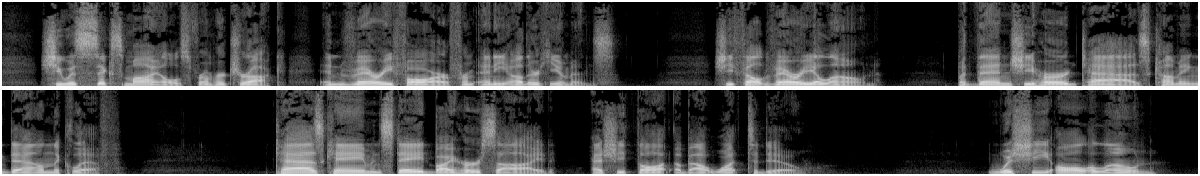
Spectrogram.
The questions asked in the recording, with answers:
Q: Was she all alone?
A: No, she wasn't all alone.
